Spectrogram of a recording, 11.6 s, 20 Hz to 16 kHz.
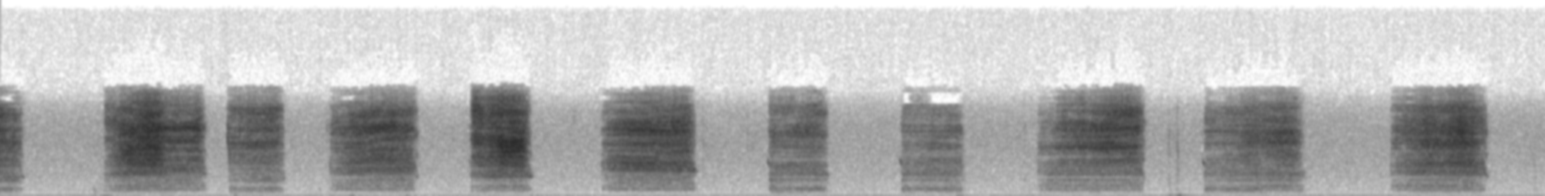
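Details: Western barn owls inside a nest in Spain during evening feeding on 29 November 2023: a series of loud, harsh, breathy hissing screeches, each about half a second long, repeated with short gaps and varying in strength.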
